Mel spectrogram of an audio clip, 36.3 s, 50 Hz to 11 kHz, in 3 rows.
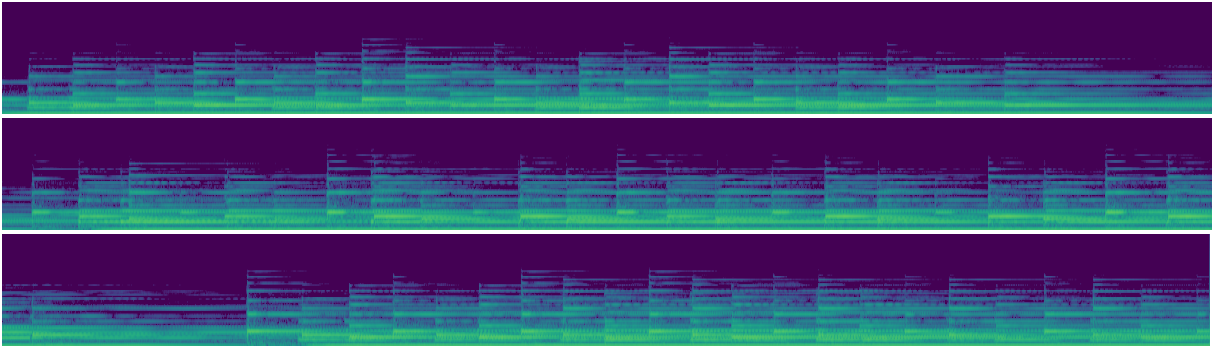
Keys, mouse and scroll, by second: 2.4 space, 2.5-9.3 drag, 9.8 space, 10.7-12.6 drag, 12.6-14.3 shift+drag, 18.4-20.3 drag, 20.3-24.7 shift+drag, 24.7-29.9 shift+drag, 26.3 typing, 29.9-32.0 shift+drag, 34.7 typing, 35.0-36.2 drag.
